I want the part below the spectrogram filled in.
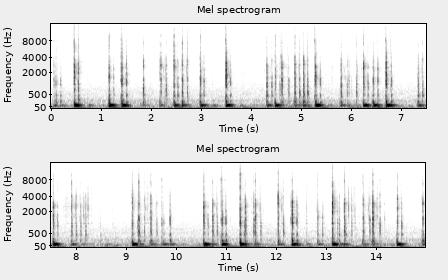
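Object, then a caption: Mechanical keyboard, plastic keycaps on a metal case. Continuous typing on a GMMK Pro mechanical keyboard with an aluminum case and plastic keycaps, struck with the fingertips of both hands. Quick bursts of crisp taps with a deep, low thock and a bright click on top come in uneven runs separated by short pauses, each key sound dying away almost instantly.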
